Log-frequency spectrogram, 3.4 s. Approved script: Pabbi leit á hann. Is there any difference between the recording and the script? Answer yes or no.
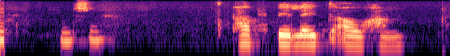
no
